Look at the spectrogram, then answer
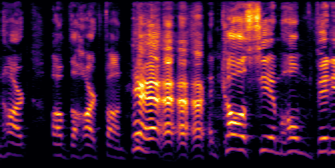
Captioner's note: Jim chuckling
